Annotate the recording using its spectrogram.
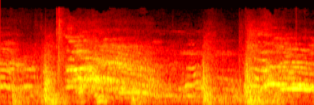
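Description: Two sharp smacks of strikes landing between wrestlers in the ring, one just under a second in and one near the end, with shouting voices between them.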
